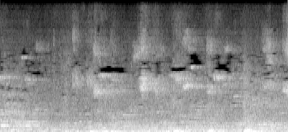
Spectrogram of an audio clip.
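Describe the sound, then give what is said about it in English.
Basketball dribbled up top during a women's game, heard as a few dull low thumps in an even rhythm under steady crowd noise in the gym. “She's gonna dribble up top.”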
